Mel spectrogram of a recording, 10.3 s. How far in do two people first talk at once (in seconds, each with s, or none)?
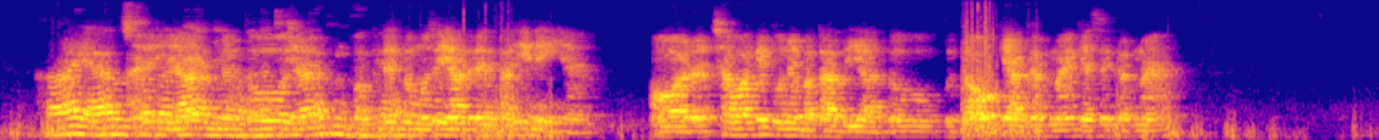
1.0 s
